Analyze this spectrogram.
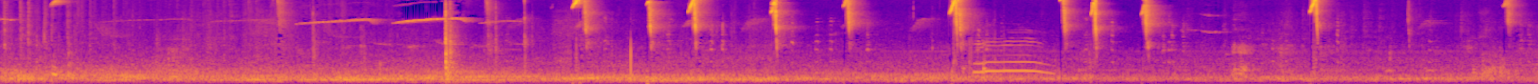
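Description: Marmosets calling: a few short high whistled chirps in the first seconds, then a string of loud, sharp, very high-pitched chirps, irregularly spaced about half a second to a second apart, from about five to thirteen seconds in.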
